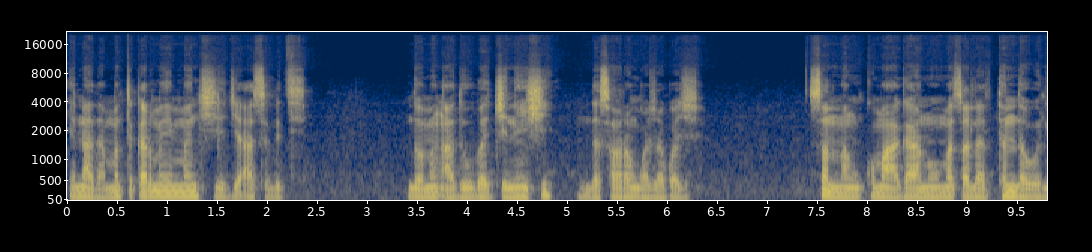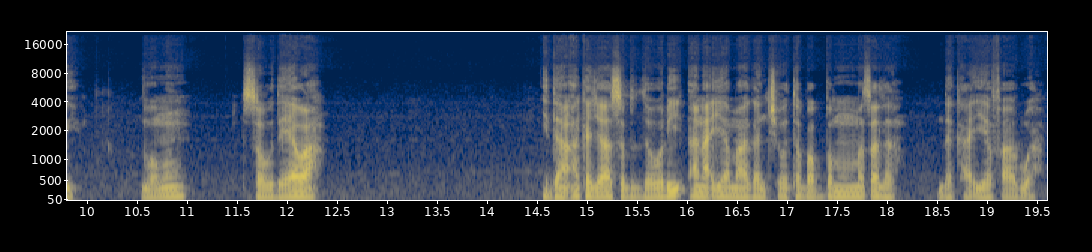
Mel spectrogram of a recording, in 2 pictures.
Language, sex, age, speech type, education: Hausa, male, 46-60, spontaneous, tertiary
